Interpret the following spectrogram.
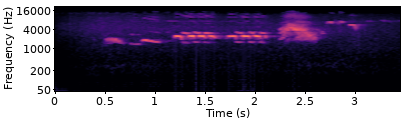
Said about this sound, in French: le moqueur s'inspire des sons qu'il entend autour de lui et les incorpore à ses propres créations.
